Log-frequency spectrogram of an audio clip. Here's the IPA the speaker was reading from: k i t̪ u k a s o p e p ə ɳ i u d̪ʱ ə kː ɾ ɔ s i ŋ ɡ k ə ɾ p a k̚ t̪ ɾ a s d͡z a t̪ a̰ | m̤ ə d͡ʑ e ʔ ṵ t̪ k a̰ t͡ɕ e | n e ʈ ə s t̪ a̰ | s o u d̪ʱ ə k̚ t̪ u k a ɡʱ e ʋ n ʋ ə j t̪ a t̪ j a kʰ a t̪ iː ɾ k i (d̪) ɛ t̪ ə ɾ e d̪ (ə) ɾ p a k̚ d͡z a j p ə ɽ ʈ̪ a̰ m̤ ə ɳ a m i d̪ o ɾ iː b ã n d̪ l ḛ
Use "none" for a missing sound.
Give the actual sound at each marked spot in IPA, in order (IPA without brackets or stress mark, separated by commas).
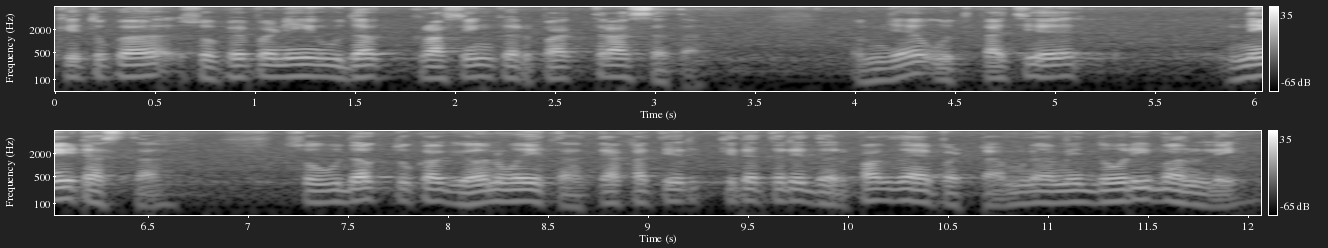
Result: t̪, ə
